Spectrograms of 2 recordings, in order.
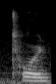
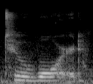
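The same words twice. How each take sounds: First: The word is said without a W sound. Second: The word is said with a hard W sound. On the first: This is how most people say it. "T O A R D is the way that someone would pronounce it normally" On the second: This is how one coworker says it. "he would pronounce like a hard W"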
